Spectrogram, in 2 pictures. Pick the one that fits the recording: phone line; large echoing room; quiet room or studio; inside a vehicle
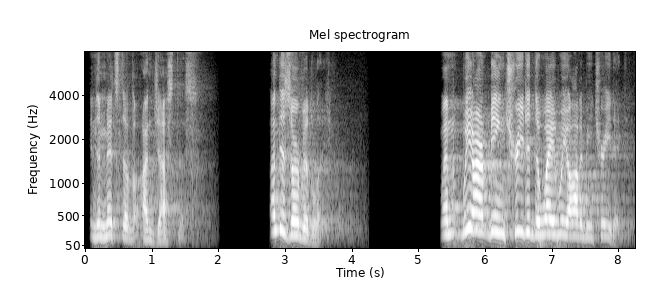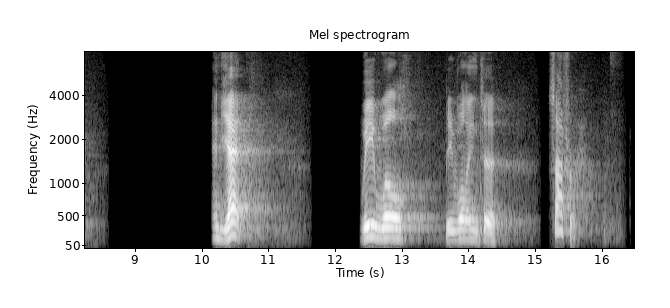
large echoing room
